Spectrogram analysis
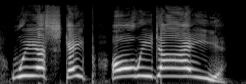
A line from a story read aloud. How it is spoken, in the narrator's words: she shouted with a mad gleam in her eye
